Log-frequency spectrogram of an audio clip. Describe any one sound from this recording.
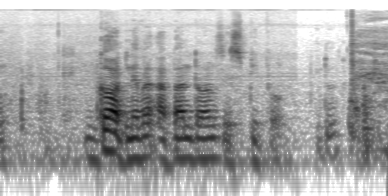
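A man speaks forcefully and close by.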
